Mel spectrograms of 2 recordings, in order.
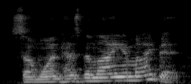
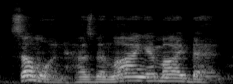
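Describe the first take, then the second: First: It is said in a medium-sized bear's voice. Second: It is said in a great big bear's voice.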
